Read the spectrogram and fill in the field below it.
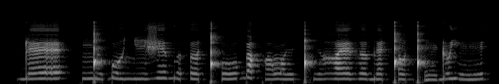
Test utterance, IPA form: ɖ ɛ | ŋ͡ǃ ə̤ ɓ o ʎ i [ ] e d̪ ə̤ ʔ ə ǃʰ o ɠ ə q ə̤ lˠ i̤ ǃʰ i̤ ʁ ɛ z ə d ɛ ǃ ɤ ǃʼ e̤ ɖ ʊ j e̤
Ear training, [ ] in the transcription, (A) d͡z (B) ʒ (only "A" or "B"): B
